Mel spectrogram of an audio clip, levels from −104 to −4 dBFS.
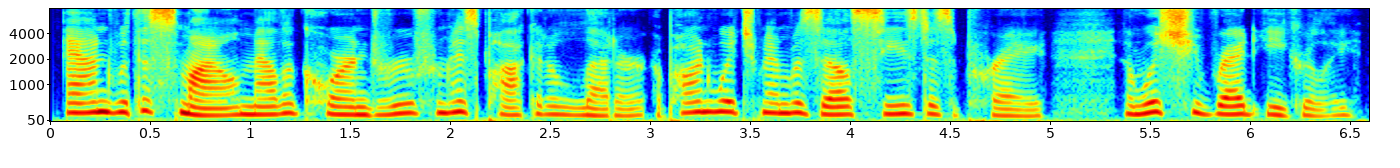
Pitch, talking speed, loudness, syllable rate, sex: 215 Hz, 210 wpm, -19 LUFS, 6.2 syllables/s, female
